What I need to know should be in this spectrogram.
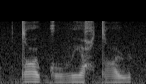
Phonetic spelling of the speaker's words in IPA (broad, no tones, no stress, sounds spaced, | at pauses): dˤ u ɡ o β e ħ dˤ ɵ ɳ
